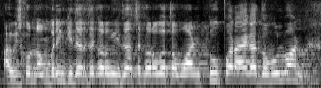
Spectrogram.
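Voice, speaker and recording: Male chemistry teacher, high voice, lectures in an echoey classroom, asks and answers his own questions. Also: level tone, darkish tone. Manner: asks questions and answers them himself, repeats key terms; slows down while writing on the board. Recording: echoey room.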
